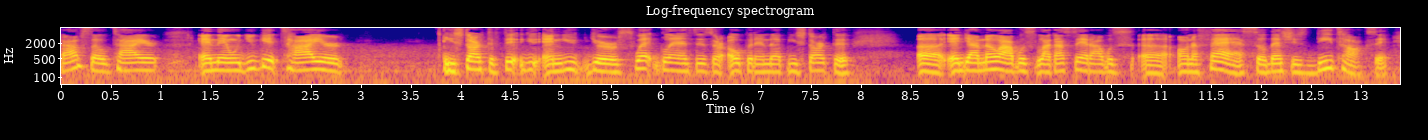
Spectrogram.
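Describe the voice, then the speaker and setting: A woman talks to her camera in a loose, chatty way, speaking right to her viewers as if they were friends in the room. Her voice sits a little low. She records in an upstairs room at home with a fan running. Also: a little hiss or hum. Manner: chatty, addresses viewers directly and often. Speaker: vlogger. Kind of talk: casual talk to camera.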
